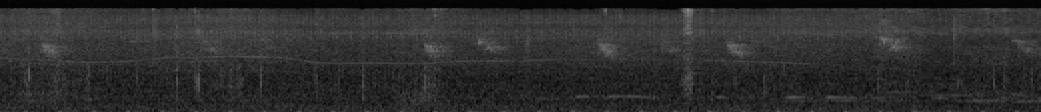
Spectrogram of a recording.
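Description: Birds chirping in short high chirps about once a second over a steady outdoor hiss, with a few light clicks.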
